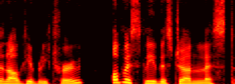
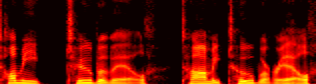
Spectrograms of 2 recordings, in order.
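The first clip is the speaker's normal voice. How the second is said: terrible, clumsy put-on American accent. Saying a name aloud in a terrible American accent. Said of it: "that was a terrible American accent".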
